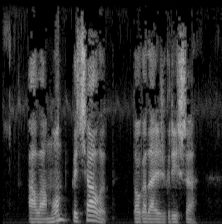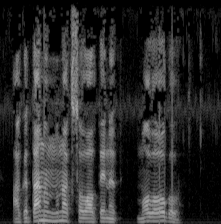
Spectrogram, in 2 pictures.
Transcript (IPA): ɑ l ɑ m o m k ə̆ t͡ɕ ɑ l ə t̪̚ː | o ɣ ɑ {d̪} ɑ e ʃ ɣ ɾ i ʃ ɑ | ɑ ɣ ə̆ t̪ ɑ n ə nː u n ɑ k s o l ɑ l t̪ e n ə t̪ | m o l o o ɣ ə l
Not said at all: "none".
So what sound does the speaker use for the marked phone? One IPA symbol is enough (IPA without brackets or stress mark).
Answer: d̪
